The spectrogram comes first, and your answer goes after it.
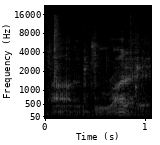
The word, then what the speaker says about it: Andrade: Andrade. Nobody's gonna get behind Andrade. Is that actually how his name's pronounced?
